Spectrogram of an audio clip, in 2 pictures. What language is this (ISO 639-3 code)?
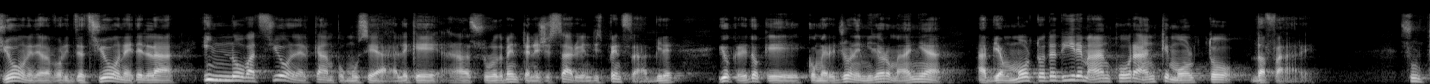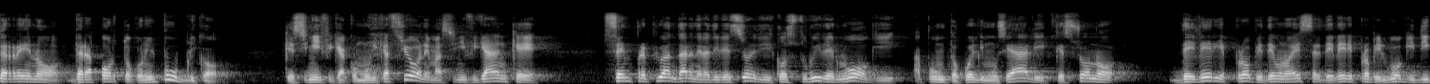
ita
